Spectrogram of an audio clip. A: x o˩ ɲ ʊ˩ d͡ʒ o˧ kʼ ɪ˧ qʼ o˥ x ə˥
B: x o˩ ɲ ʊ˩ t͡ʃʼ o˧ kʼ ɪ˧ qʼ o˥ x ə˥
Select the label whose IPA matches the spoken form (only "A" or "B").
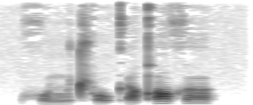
B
